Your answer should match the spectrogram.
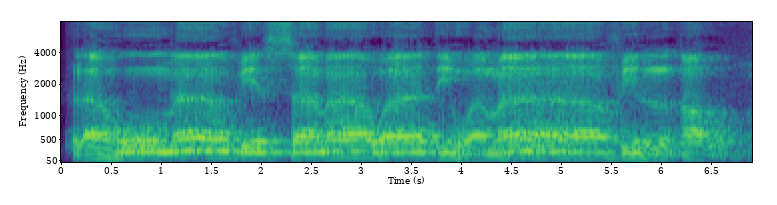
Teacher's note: Ya, ini mad silah qasiro. Berapa panjangnya? Panjangnya 2 harokat. Lahu ma. Nah, di atas huruf mim ada tanda fathah, di depannya ada huruf alif.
